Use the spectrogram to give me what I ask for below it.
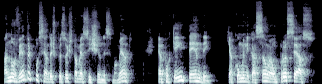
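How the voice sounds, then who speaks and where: A Brazilian man and communication consultant giving a conversational teaching monologue to camera, asking many rhetorical questions and slowing down on key words. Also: medium pitch, very animated. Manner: self-described fast talker.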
